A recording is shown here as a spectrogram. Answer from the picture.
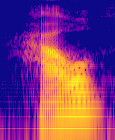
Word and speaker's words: halve: you get a choice halve is pronounced the same as have learning english is hard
